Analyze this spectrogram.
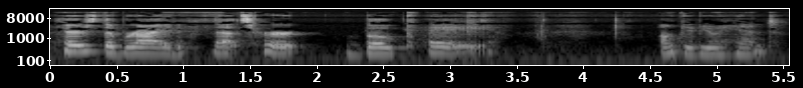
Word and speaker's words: bouquet: That's her bouquet. I'll give you a hint. Look at that word. Remember buffet? Bouquet is another word. I think they're French, and we pronounce it the way that they do.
